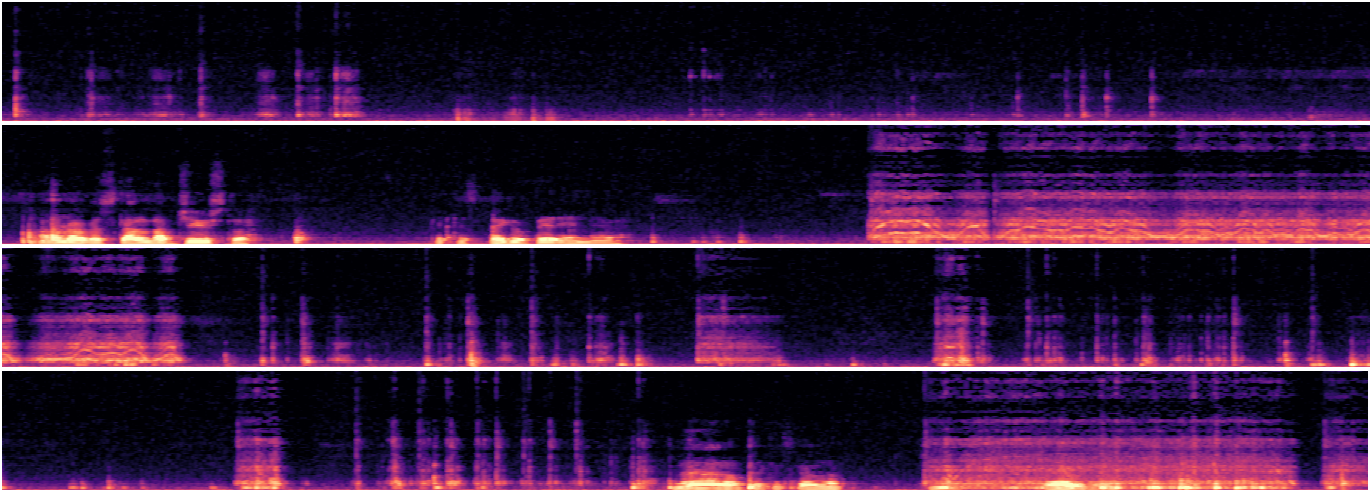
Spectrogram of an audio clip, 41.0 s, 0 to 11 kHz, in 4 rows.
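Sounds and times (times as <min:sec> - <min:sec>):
electric drill straining: 0:16.8 - 0:22.0, 0:25.7 - 0:26.4, 0:27.5 - 0:28.4, 0:32.5 - 0:33.0, 0:37.7 - 0:41.0.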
